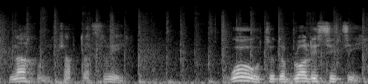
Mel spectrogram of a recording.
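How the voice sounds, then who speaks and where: A man speaks with a Nigerian accent and lively intonation. Music can be heard in the background. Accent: Yoruba-accented English. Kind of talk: scripture reading.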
